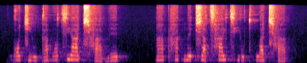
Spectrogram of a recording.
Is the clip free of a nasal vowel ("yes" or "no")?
no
